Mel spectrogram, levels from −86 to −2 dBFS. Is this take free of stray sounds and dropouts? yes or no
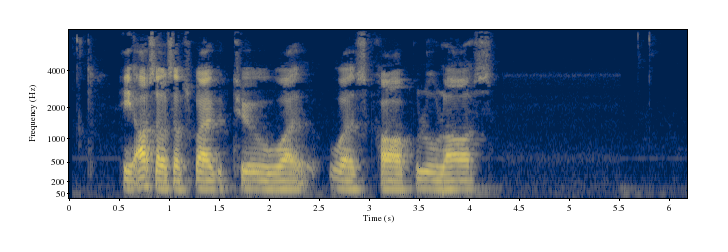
yes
